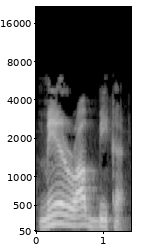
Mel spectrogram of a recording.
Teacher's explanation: Dan bila gunnahnya idza kana iltaqa ma'a nun sakinah ma'alam aw ra. Maka di sini mir rabbika idgham masuk idgham. Nun kepada ra, mir rabbika. Namun tidak ada gunnah.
